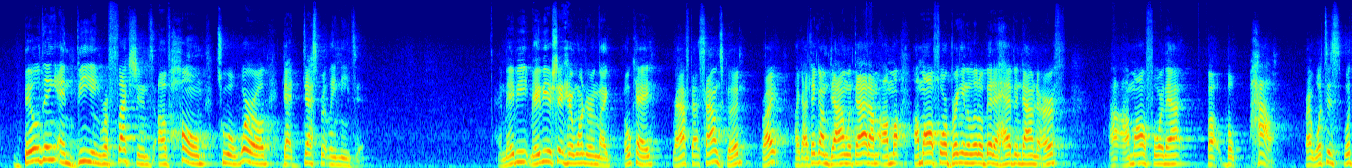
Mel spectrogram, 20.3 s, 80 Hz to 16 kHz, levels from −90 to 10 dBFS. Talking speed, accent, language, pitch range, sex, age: 175 wpm, American, English, 145-185 Hz, male, 30-49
